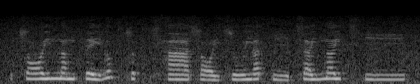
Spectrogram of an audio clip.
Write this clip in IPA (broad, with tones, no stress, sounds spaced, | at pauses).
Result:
t͡s ɔː˨˧ j n̪ ɐ˨ m f e˨˩ j l ʊ˥ k̚ t͡s ʊ˨ k̚ t͡sʰ aː˨ s ɔː˨˩ j t͡s uː˨˧ j ɐ˥ t̚ p iː˨˩ t͡s ɐ˧ j n̪ ɐ˥ j t͡sʰ iː˧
